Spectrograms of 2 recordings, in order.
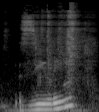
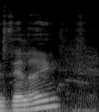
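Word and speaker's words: Zélie: I think it's Zelie, but I always want to say Zele, but I think it's Zelie.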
